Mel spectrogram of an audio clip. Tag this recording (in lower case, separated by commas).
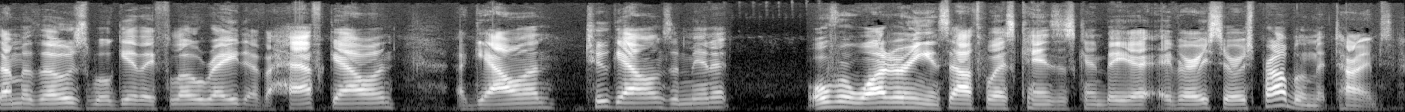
speech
